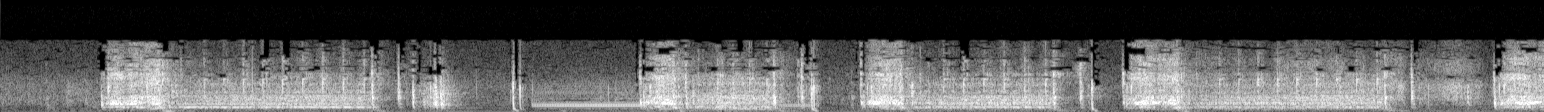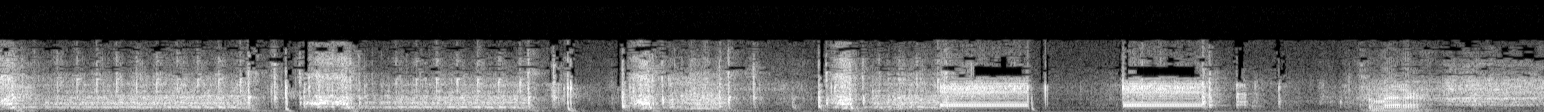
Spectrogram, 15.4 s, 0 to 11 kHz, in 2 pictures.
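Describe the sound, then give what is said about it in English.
A telephone being dialed, starting with 9, heard as many bursts of mechanical whirring and clicking separated by short pauses. “I better try that call. And we'll dial 9 first.”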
